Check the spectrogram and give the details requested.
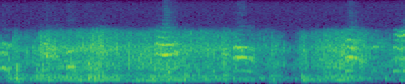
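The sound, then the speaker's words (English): Water splashes and churns loudly and steadily for several seconds as a person jumps into a river in December to rescue a drowning woman and thrashes about, with muffled voices mixed in underneath. “Oh, December is a great month for a dip into the river if you're a polo bear, but in I went.”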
